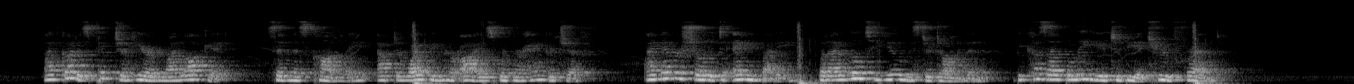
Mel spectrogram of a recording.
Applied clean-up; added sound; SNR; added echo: none; Squeak / Slam / Wood; 17 dB; reverberation time 0.7 s.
